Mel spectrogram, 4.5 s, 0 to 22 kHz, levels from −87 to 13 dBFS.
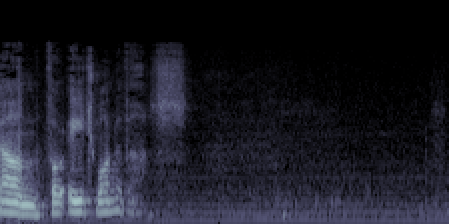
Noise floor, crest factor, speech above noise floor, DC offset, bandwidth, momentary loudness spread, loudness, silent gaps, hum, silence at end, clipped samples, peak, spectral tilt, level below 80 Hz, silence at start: -54 dBFS; 22 dB; 31 dB; under 0.1%; 11 kHz; 21 LU; -25 LUFS; none; none; 2.65 s; under 0.1%; -4 dBFS; -6 dB/octave; -58 dBFS; 0 s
